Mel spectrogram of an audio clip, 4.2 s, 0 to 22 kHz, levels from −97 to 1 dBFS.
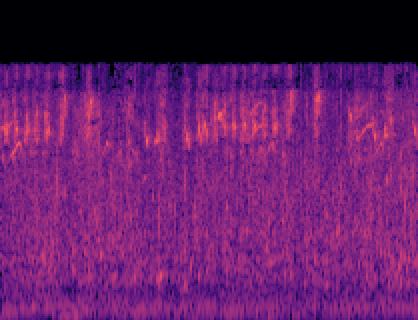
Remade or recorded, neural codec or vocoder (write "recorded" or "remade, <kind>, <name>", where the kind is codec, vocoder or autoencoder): recorded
